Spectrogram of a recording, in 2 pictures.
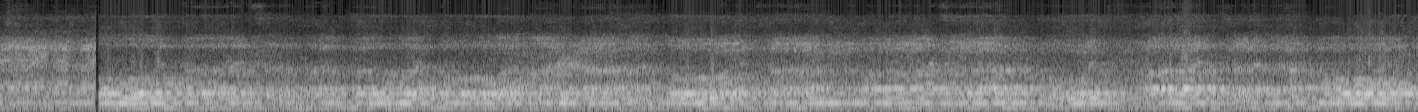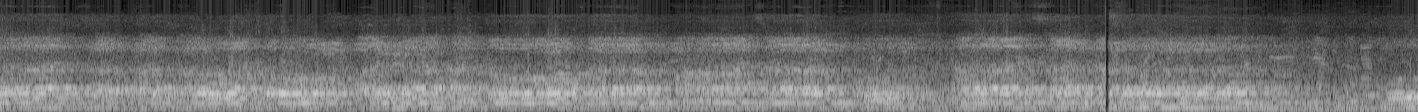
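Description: A group of Thai Buddhist monks chanting in unison, a steady, droning low-pitched recitation in long held phrases with brief pauses for breath.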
